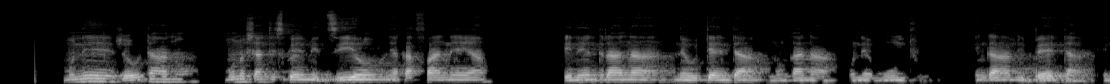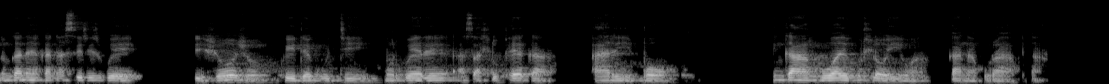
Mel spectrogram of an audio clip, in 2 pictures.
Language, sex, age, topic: Ndau, male, 50+, health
